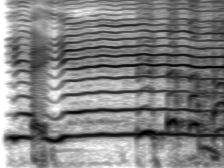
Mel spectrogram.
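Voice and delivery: high, loud yay cheer; the family cheering the engagement; excited cheer. Retold or imitated. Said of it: "And then we're all".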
